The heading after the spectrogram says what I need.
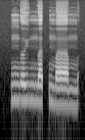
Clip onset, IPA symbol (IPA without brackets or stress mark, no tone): ŋ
